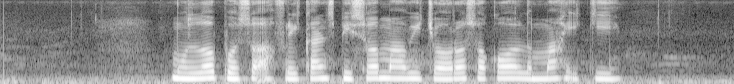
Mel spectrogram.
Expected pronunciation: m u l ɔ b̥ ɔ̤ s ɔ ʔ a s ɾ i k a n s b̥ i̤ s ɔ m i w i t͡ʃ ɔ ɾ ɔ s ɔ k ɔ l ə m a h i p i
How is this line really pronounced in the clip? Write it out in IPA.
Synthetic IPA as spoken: m u l ɔ b̥ ɔ̤ s ɔ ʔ a f ɾ i k a n s b̥ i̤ s ɔ m a w i t͡ʃ ɔ ɾ ɔ s ɔ k ɔ l ə m a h i k i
